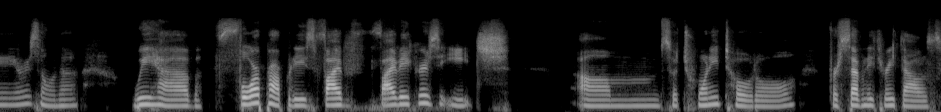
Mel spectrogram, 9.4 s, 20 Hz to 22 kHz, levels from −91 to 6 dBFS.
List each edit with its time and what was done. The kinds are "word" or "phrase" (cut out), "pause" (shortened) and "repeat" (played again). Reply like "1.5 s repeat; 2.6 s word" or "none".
none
